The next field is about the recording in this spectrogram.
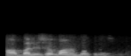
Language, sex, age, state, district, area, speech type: Sindhi, male, 60+, Delhi, South Delhi, rural, conversation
